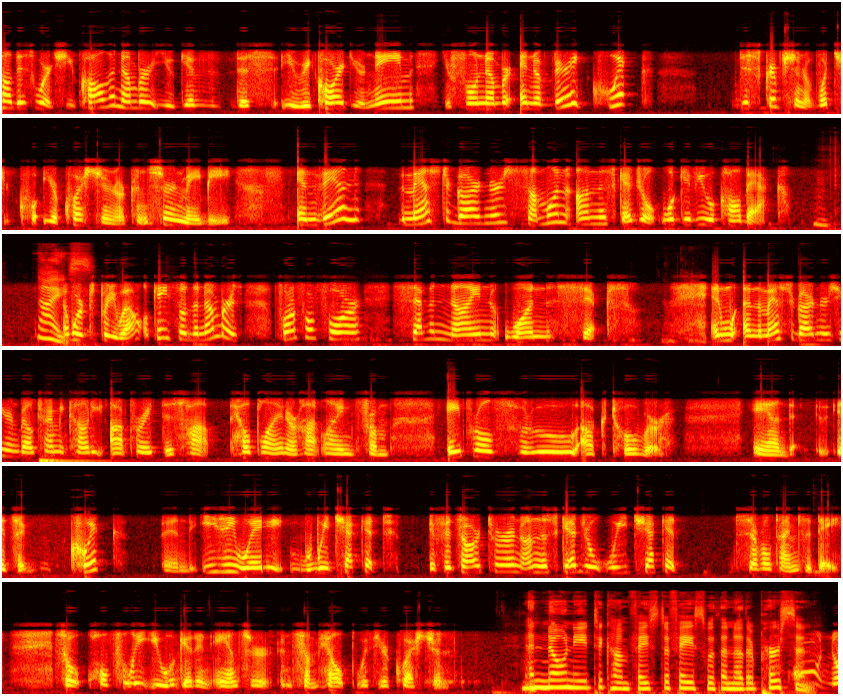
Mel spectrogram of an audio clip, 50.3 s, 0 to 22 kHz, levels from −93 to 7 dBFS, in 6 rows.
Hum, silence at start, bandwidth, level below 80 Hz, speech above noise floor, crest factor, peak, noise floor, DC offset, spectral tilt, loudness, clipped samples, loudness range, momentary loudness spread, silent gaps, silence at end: none; 0 s; 16 kHz; -46 dBFS; 41 dB; 16 dB; -4 dBFS; -61 dBFS; under 0.1%; -3.5 dB/octave; -20 LUFS; under 0.1%; 2 LU; 11 LU; none; 0 s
